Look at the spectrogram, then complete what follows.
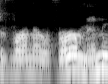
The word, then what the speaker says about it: Werner Werman: like werner werman who since he's german is actually pronounced werner vermin which is an outstanding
